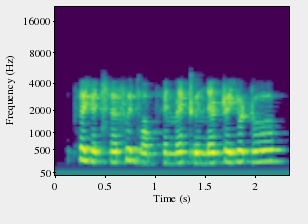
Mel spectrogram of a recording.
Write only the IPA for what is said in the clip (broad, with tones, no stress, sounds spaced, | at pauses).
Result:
pʰ ə˧ j ɘ˨ t͡sʰ ə˨˦ f ɯ˧ d w ɔ˨ pʰ ɘ˨ n ɳ ɛ˧ kʼ ɯ˨ n ɾ ɛ˧ ʈ ɘ˧ j ʊ˦˨ ʈ o˦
